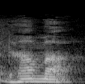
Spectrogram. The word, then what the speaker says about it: dhamma: Upadaniya dhamma. Dhamma with a long A at the end.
